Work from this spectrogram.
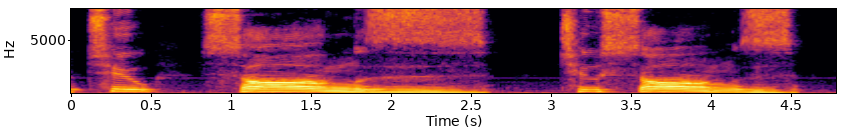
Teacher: a voiced Z ending song ends with a voiced n sound so if you make it plural don't forget to add a voiced Z ending · Two trains with a voiced Z ending. Song ends with a voiced NG sound.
